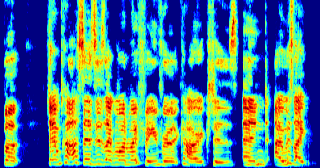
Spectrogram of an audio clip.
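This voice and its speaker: A young British woman ranting casually to camera, animated and laughing often, with lots of "like". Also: high voice, brisk, no echo. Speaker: vlogger. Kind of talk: casual chatty rant to camera.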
